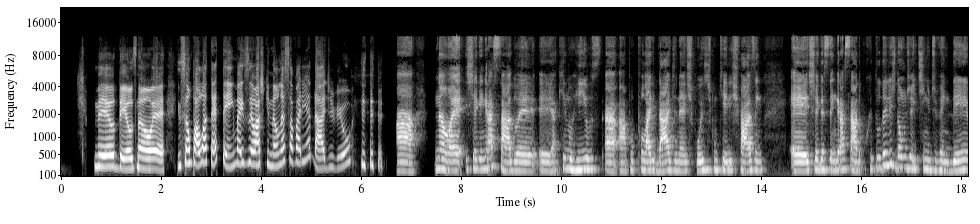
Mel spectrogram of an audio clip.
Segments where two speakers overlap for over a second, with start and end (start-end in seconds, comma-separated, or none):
none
